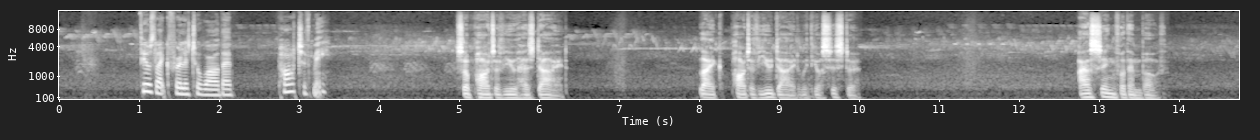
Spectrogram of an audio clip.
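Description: A young man speaks quietly and gently, close by.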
